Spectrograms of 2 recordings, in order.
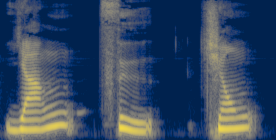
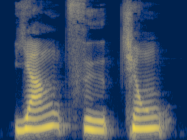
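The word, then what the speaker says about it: Yang Ziqiong (楊紫瓊): Her full Chinese, the full Chinese pronunciation of her name is Yang Ziqiong. Yang Ziqiong.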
